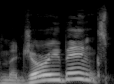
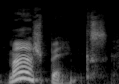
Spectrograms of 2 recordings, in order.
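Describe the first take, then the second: First: The name begins with the full syllables 'Marjori'. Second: The name begins with the single syllable 'Marsh'. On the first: The speaker calls it wrong. "in the episode I called Majoribanks" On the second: The speaker calls it right. "you actually pronounce it"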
